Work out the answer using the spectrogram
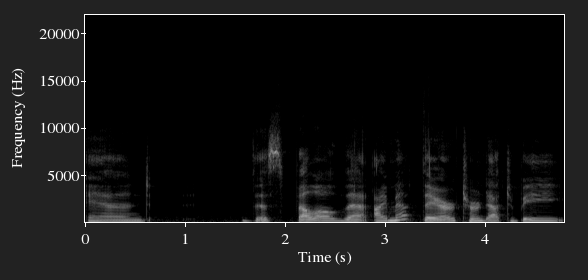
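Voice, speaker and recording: A woman's fairly low voice with lively intonation, on a very clean recording with a silent background. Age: 60s. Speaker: grandmother interviewee. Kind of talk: casual interview.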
